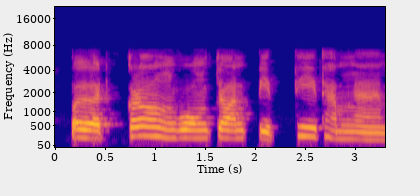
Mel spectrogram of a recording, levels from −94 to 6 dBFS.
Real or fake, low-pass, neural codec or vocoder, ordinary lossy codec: real; 7.2 kHz; none; none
